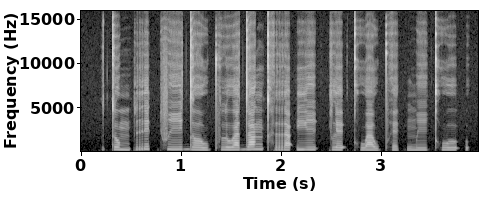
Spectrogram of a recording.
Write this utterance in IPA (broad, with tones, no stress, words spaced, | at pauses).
to˨˩mpri˦˥t̚fiː˦˥ dɤː˨˩wpʰlu˦˥a̯da˥˩ŋkʰra˦˥ʔ ji˥˩ʔ kle˦˥ʔkʰwa˩˦wpʰe˨˩k̚ miː˧kʰwu˥˩ʔ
